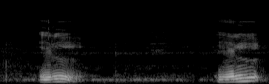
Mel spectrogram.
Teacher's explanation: மேல்வாய் பல்லின் அடியை நாக்கின் ஓரங்கள் தடித்து நெருங்குவதால் பிறக்கிறது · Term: லகரம்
